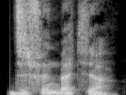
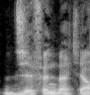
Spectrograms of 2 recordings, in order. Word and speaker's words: Dieffenbachia: C'est un Dieffenbachia, ou Dieffenbachia en fonction de la prononciation.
